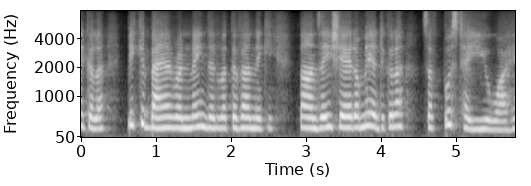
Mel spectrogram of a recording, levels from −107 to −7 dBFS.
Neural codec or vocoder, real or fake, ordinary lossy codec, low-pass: codec, 16 kHz, 0.2 kbps, FocalCodec; fake; none; none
